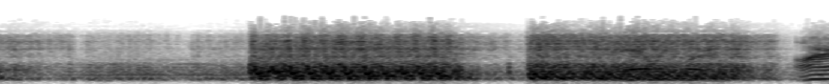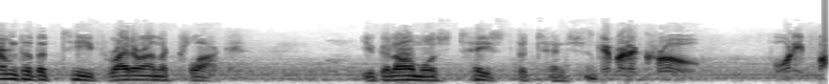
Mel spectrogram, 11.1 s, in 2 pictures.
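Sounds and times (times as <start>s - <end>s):
turret machine gun firing: 0.0s - 5.7s
speech: 5.6s - 7.2s, 8.0s - 11.0s.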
